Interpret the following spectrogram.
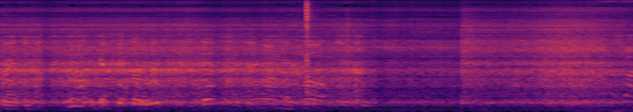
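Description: Shortwave receiver audio through a small speaker: a faint, static-laden voice from a distant station under steady hiss while the dial is turned. There is a sharp click about three seconds in, and the voice fades into noise and steadier tones shortly after.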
